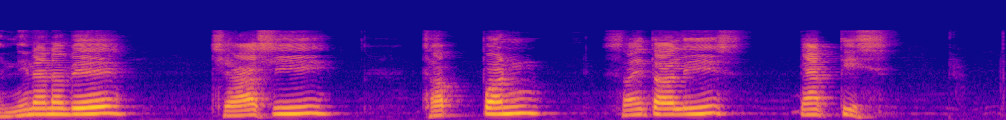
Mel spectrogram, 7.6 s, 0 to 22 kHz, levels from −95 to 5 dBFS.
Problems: background sounds at intervals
